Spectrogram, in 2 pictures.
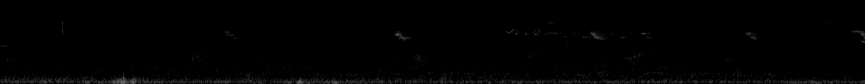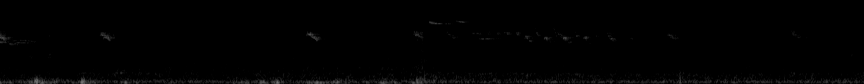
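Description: Near silence with faint, scattered bird chirps and a few soft low bumps.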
